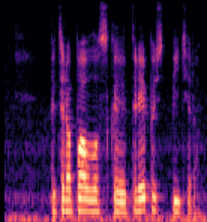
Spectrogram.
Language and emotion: Russian, neutral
